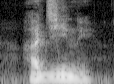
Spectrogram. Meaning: 1. sole, only 2. single, solid
- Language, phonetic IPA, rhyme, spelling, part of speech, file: Belarusian, [aˈd͡zʲinɨ], -inɨ, адзіны, adjective, Be-адзіны.ogg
